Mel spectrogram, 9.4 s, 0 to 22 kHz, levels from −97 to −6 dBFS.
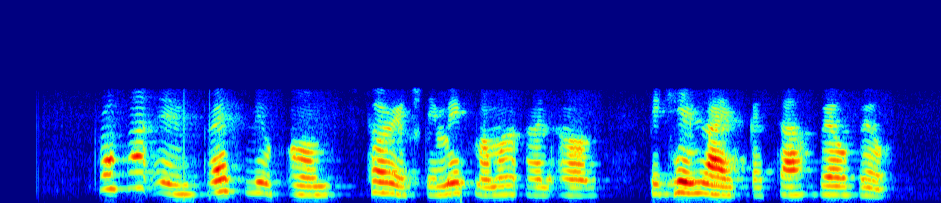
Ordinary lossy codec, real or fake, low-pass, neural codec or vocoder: none; real; 3.6 kHz; none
